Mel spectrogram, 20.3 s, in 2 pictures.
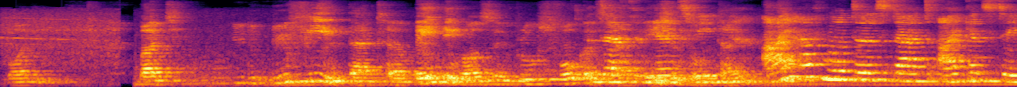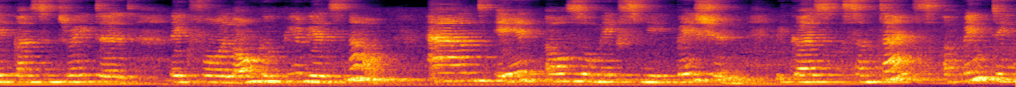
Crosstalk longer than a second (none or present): present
